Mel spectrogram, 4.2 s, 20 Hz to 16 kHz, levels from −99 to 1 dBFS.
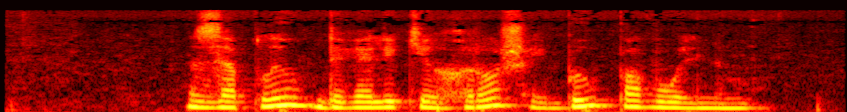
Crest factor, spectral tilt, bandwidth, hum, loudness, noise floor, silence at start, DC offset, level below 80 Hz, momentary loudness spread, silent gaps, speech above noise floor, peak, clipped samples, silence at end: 16 dB; -6 dB/octave; 11.5 kHz; none; -25 LUFS; -64 dBFS; 0.95 s; under 0.1%; -56 dBFS; 9 LU; none; 40 dB; -10 dBFS; under 0.1%; 0.4 s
